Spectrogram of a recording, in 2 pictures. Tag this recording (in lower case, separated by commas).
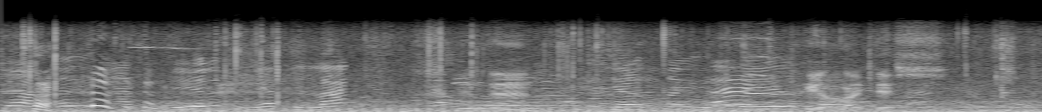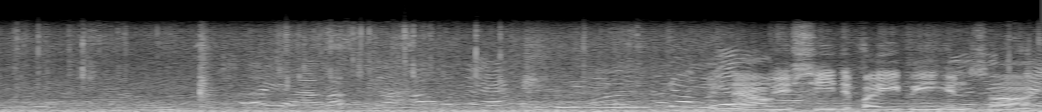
speech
